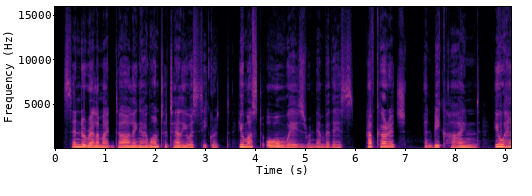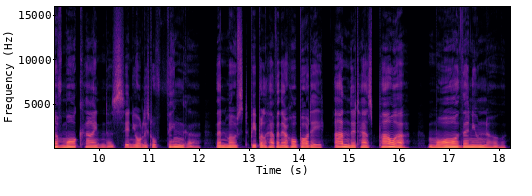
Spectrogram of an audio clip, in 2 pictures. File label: Brit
